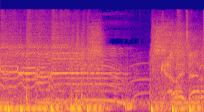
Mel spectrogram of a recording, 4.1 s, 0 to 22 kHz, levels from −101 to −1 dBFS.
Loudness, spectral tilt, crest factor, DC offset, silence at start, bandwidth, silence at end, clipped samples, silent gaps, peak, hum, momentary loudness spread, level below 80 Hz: -21 LUFS; -4 dB/octave; 14 dB; under 0.1%; 0 s; 16 kHz; 0 s; under 0.1%; none; -6 dBFS; none; 8 LU; -26 dBFS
